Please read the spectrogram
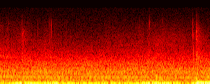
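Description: Low steady rumble with a faint hum, a wavering room noise without any distinct event, and a small click near the end.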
